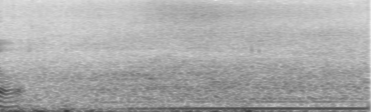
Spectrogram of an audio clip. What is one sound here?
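A small car drives past close by with an engine hum.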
